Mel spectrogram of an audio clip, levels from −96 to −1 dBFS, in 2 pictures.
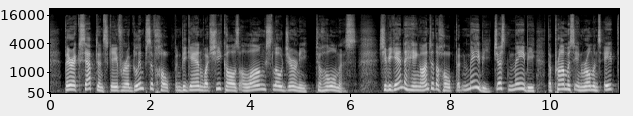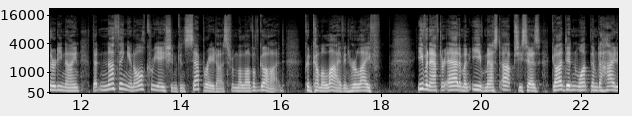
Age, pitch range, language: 40-59, 145-195 Hz, English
